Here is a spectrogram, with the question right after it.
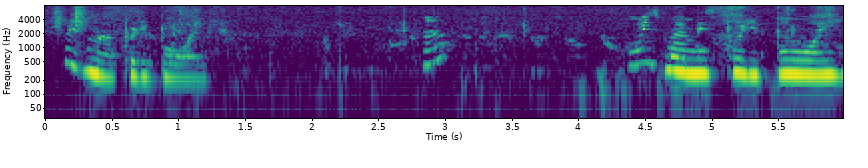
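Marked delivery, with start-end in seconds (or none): none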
